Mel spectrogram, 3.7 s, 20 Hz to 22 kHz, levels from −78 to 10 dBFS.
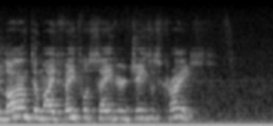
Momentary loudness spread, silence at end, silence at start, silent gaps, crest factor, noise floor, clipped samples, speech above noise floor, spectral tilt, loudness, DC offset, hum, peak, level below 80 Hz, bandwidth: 11 LU; 0.05 s; 0 s; none; 16 dB; -40 dBFS; under 0.1%; 22 dB; -5.5 dB/octave; -17 LUFS; 20%; none; 0 dBFS; -42 dBFS; 19 kHz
